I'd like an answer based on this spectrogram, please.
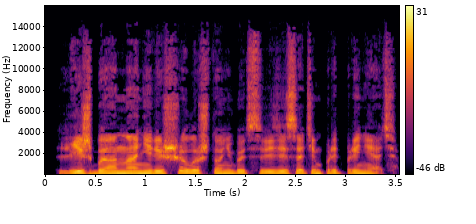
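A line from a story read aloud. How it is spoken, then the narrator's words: Gloomy reply. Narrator (Russian): мрачно ответил доктор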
